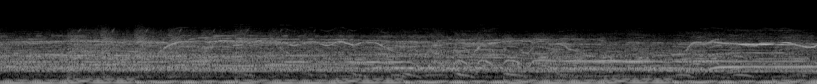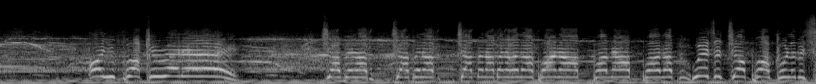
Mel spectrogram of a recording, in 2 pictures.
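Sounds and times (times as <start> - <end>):
loud crowd cheering at a rave: 0.0 - 16.3
speech: 9.2 - 10.7, 11.4 - 16.3.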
